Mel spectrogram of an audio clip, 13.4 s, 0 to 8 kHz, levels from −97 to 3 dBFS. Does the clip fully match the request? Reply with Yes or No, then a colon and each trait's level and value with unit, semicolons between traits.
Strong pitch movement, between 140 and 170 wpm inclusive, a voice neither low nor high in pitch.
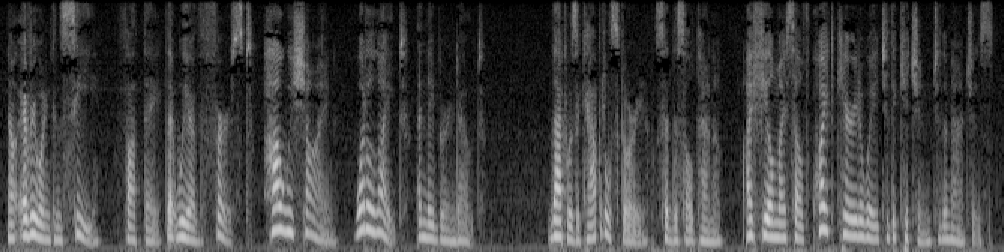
No: wide, 5.9 semitones; average, 180 wpm; medium, 170 Hz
